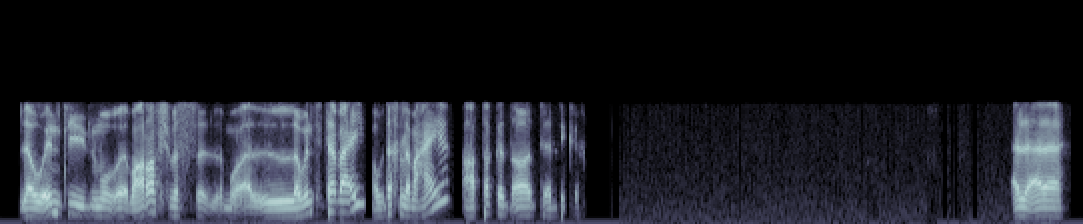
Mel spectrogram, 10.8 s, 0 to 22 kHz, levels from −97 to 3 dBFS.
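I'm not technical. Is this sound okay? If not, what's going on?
No. At 2.18 s there is a brief packet loss with pitch repetition. About 20 ms of the speech, one small chunk of data, never arrived. To cover the gap, the receiving end replayed the last cycle of the voice's pitch, so for that moment the sound holds slightly and turns a little buzzy before normal speech resumes at 2.20 s. The audio has the narrow telephone sound of G.711 coding, with nothing above 4 kHz.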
